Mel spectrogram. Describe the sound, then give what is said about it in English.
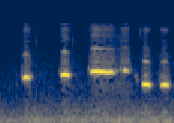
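A person whistles an imitation of a hockey fans' whistle cheer: six clear, loud notes in a rhythmic pattern, the third held longest and the last two pitched lower. “Devils fans responded by stealing the whistle cheer and then making it their own and then turning it into”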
